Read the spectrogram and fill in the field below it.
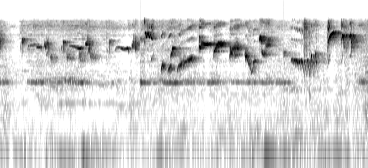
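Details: Evening masteran recording of white-rumped shama (murai batu) song: a busy stream of short warbled and whistled notes at varied pitch, one sharp click, over a steady faint tone.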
